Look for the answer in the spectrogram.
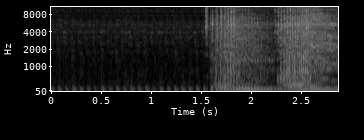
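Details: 1985 Yamaha Moto 4 single-cylinder after the old carburetor was replaced with a new one: even, steady thumping idle, then a clean rev that picks up without stumbling; running quietly and healthy, and the owner thinks it's fixed.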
